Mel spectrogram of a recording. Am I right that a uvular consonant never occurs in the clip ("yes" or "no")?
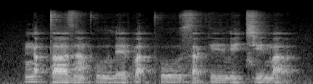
yes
